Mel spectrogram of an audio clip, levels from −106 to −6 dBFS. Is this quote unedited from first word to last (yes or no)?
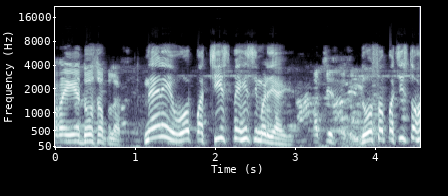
yes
